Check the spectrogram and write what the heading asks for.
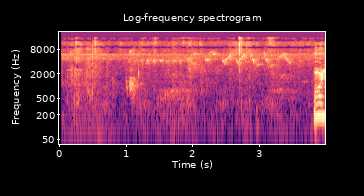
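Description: Faint outdoor farmyard ambience with a few soft bird chirps.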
